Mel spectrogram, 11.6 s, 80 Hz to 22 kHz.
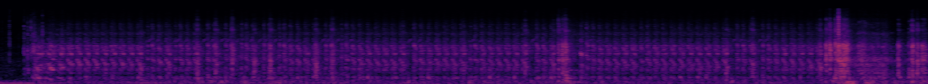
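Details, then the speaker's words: Ford 6.0 Powerstroke diesel crank no start: steady rapid cranking whir for over ten seconds, never firing. ScanGauge shows enough ICP, IPR not maxed, FICM sync present, but FICM main power well below 45 V; diagnosed failed FICM. "we can see we have enough ICP pressure IPR wasn't hitting Max we did have thickum snc but the voltage is way too low on the fium main power so this one is a fium"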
